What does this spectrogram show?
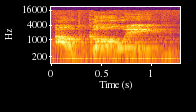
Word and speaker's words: outgoing: 可是英文的字不可以说 outgoing，不是这样子，right？outgoing 不是 outgoing，不是 outgoing， it's outgoing. This is the important meaning. It's the important sound.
